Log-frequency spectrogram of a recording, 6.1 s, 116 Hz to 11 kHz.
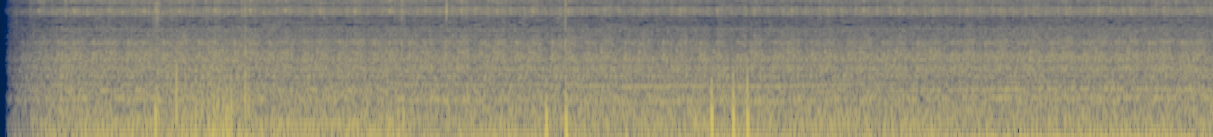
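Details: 2000 Ford 7.3L diesel idling rough with lumpy rumble, scattered knocks and speed swells, worst when coming to a stop; ICP sensor changed, IDM swapped with no change, oil and fuel filter just changed.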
